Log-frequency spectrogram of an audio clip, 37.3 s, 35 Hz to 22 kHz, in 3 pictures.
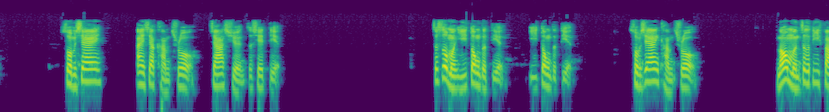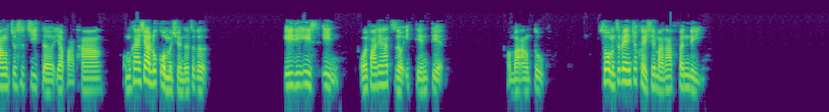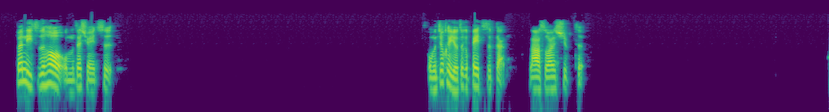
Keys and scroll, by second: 20.6 ctrl+z.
